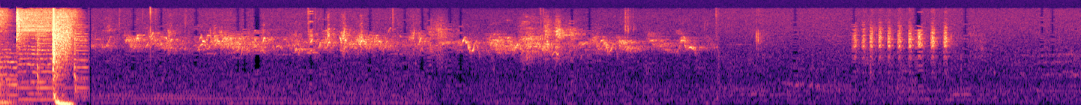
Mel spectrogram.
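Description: A music track ends with a last loud note just after the start. Then comes faint outdoor ambience with distant small birds chirping, and a short, fast, ticking trill about six seconds in.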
